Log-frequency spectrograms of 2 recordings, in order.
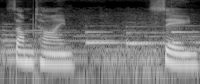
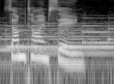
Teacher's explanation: The Ooh vowel in soon should be slightly elongated and lowered in pitch, almost as if you are musing on the concept [music] of time itself. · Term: aristocratic understatement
